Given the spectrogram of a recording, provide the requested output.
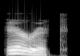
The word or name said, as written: aric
